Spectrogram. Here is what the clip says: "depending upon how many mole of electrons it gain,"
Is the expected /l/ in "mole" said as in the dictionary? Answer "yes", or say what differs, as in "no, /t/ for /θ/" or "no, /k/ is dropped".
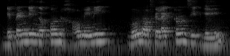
no, /n/ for /l/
